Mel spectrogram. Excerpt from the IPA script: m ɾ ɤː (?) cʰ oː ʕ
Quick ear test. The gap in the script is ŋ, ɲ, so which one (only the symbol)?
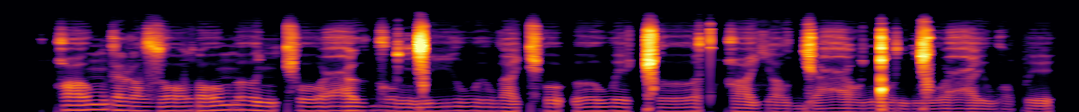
ɲ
